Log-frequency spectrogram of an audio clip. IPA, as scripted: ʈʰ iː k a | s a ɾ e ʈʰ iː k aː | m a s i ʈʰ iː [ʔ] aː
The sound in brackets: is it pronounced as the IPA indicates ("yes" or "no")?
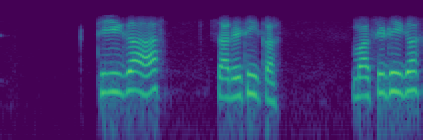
no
